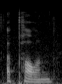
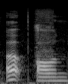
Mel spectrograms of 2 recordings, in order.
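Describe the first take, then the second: First: It is said as one joined word. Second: It is said as two separate words. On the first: It means on top of something. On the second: It means climbing up onto something.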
